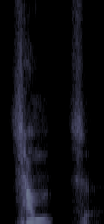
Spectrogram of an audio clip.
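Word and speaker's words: Psalms: 잘못하면 이게 이게 나오는데 삼스 스라고 그러 발음을 앞에 피 발음 있어도 피 발음이 거의 무 안 나옵니다 뒤에 이제 잘못 뜻이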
